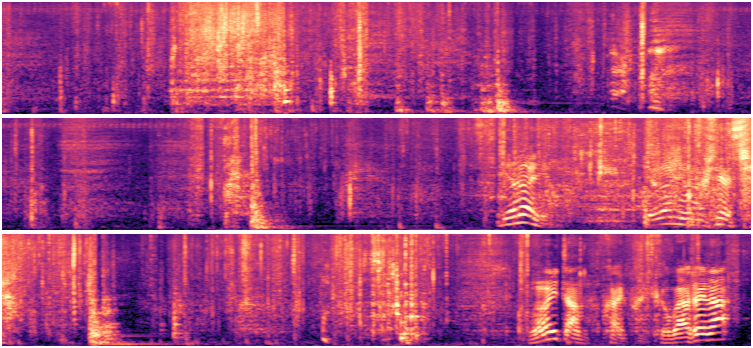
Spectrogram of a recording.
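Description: Wooden logs knock and thud as they are stacked.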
